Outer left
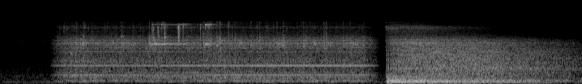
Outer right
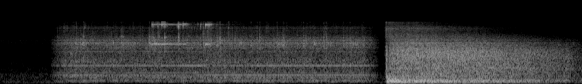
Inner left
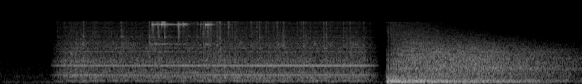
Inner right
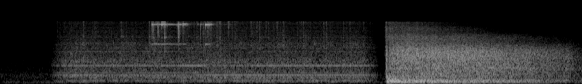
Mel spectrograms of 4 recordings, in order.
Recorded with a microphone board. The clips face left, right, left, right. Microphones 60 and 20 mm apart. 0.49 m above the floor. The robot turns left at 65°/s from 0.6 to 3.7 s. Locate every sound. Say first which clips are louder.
1.5 s keys jangling: even, inner right 3 dB; 10° right (ahead or behind), 0.6 m; by 2.2 s 20° right (ahead or behind), 0.6 m
3.9 s an explosion: outer right 4 dB, inner right 6 dB; 70° right (ahead or behind), 3.5 m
